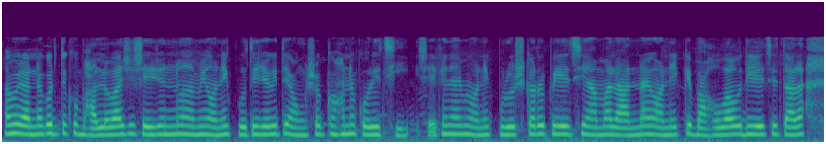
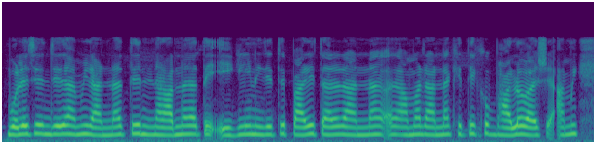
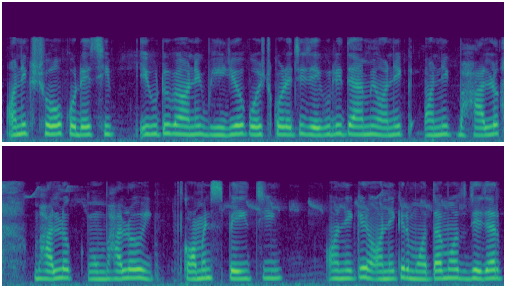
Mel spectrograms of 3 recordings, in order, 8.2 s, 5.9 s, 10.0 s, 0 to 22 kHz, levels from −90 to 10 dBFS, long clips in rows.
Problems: background sounds at intervals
